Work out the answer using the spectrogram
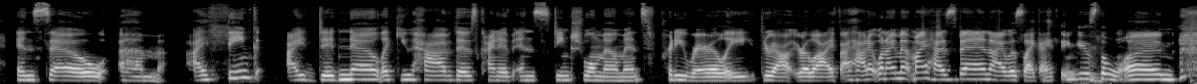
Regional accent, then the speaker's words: the South, United States; I am from the South and my mom was a stay at home mom

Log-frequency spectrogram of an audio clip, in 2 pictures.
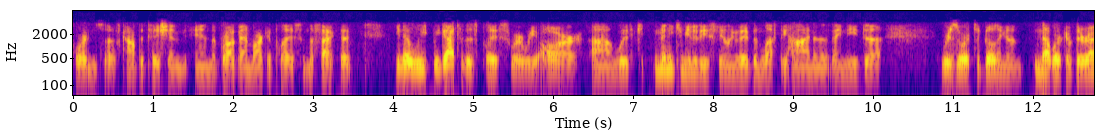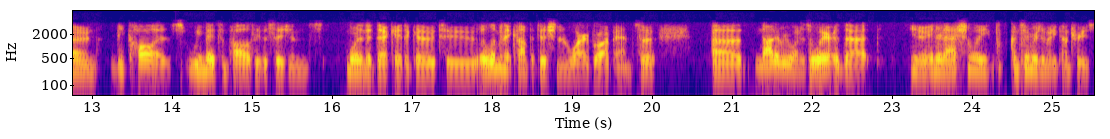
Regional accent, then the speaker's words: Wilson, North Carolina, United States; Wilson, North Carolina, Greenlight, a municipal broadband network, my hometown

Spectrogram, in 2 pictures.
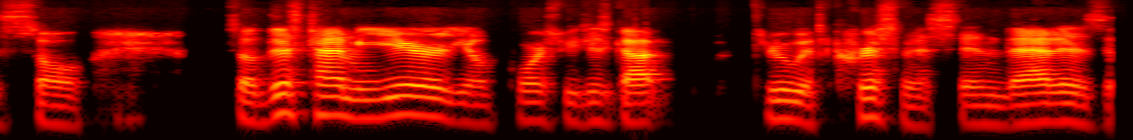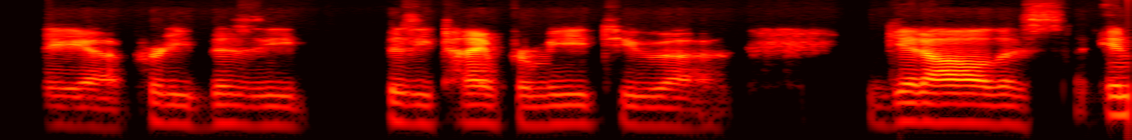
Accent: Minneapolis, Minnesota, United States; moved away as an adult; also born or lived in Red Lake, Minnesota; now in Grand Portage, United States; I grew up in Minneapolis and went to college there, and moved away in about 98

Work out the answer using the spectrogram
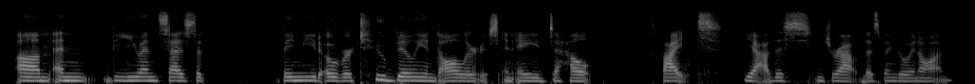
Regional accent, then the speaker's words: United States

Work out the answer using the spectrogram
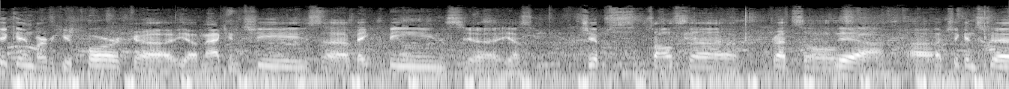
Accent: Brookhaven, Georgia, United States; Brookhaven, class of 83.

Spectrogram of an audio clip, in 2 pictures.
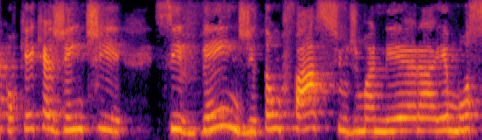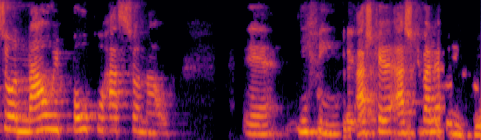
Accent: interior of São Paulo, Brazil; moved away as an adult; also born or lived in Austria; no interior de São Paulo, onde eu nasci, e a minha família inteira fez, todos os meus irmãos fizeram

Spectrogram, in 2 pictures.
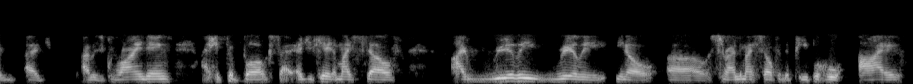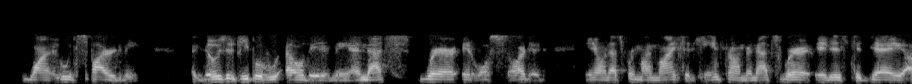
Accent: New York City, New York, United States; I am from Brooklyn, New York

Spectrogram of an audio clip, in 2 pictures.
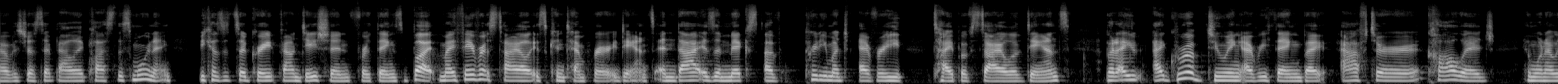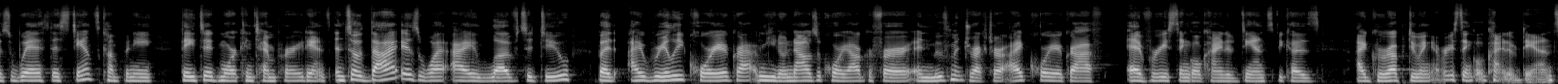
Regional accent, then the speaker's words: Omaha, Nebraska, United States; moved away as an adult; also born or lived in New York; I grew up in West Omaha, and I spent a majority of that time that I lived in Omaha from ages two to eighteen dancing.

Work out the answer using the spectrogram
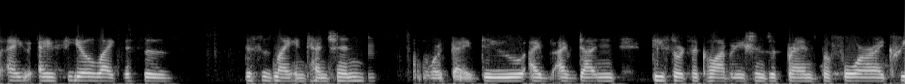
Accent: Brampton, Ontario, Canada; growing up in Brampton, I was surrounded by different fabrics and textiles from all the different communities that live in Brampton.

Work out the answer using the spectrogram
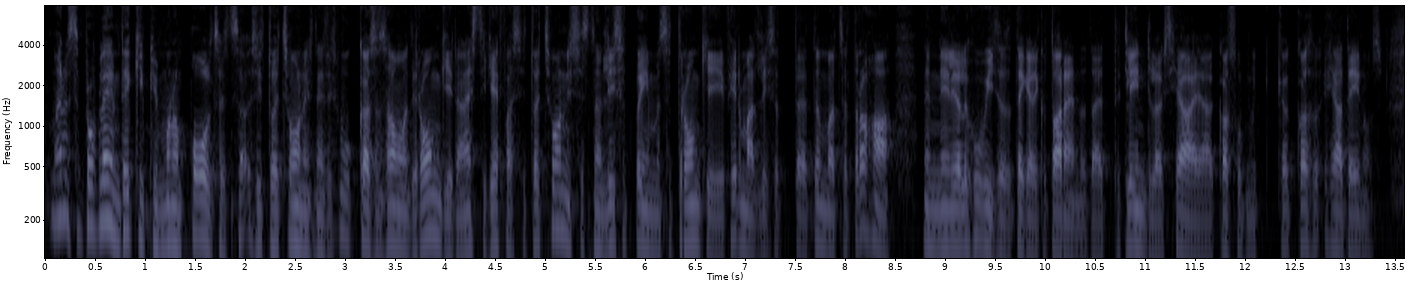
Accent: Estonia; me sündisime ikkagi Eestis

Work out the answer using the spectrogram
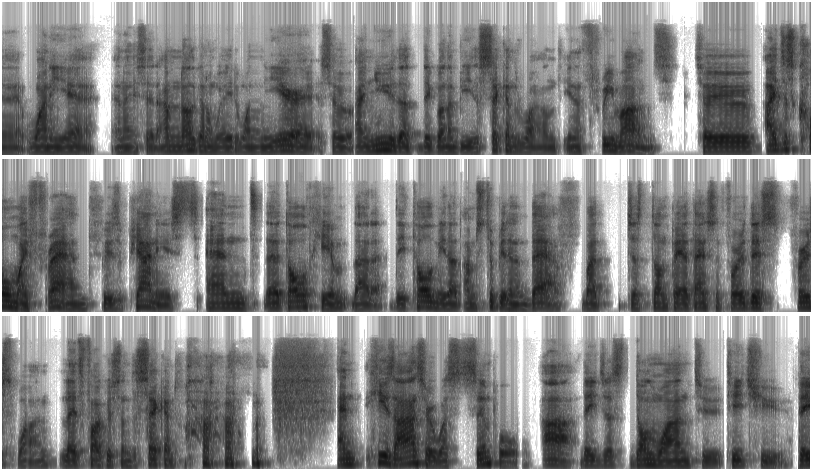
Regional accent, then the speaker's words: Poland; I'm from Poland

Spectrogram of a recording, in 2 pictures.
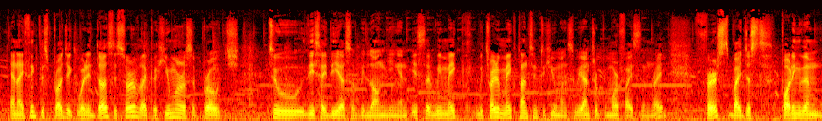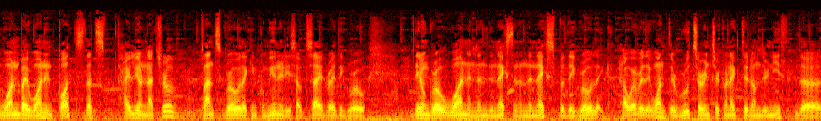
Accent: Costa Rica; now in Victoria, Canada; I am an artist from Costa Rica, and I am currently living in Victoria.

